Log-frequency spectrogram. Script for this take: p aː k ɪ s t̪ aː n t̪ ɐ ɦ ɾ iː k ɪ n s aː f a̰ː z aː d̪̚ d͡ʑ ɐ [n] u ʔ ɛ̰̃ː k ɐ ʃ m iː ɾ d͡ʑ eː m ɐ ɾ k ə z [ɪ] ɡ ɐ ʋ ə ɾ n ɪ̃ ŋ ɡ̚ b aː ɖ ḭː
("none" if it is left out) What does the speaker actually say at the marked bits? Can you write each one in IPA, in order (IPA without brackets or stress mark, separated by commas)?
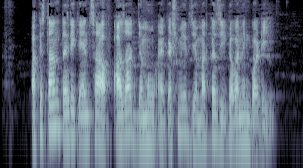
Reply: m, i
